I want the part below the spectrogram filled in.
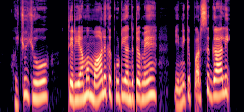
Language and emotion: Tamil, sad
